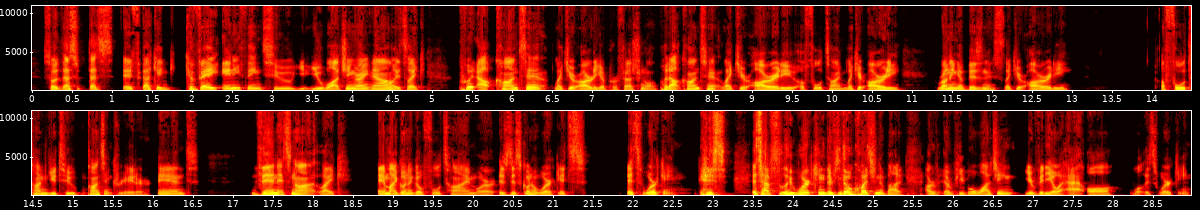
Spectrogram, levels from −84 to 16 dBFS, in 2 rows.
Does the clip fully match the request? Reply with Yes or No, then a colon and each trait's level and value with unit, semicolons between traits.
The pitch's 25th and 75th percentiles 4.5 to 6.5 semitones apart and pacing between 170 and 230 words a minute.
Yes: wide, 5.5 semitones; average, 180 wpm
